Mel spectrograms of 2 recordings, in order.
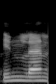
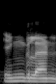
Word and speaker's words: inland: If you see long back, so there was an inland letter, of course, that is not England letter. People used to pronounce it as England letter.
